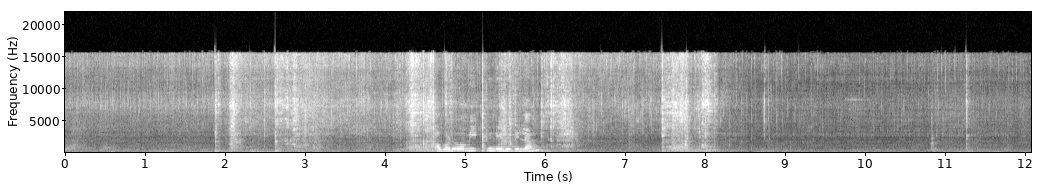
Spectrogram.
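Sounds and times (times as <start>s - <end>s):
paste sizzling in a pan: 0.1s - 12.0s
metal spatula scraping pan: 1.8s - 8.3s.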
